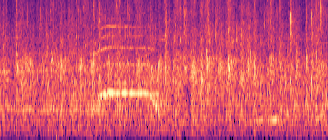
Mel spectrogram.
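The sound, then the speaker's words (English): An audience gives Jesus a big hand clap, with steady, dense hand clapping that holds throughout, joined briefly by a thin whistle-like tone that rises and holds near the middle. “Hey, why don't we give Jesus a big hand clap?”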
